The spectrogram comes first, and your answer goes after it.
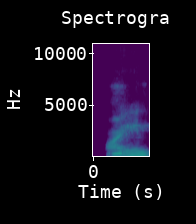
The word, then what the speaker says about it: ein: And eins is used for 1, but we remove the S from eins and we say ein. Then you add the word and, which is in German und. Ein und 20.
